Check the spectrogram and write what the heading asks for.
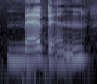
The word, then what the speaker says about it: Mebane: I stopped in Mebane, North Carolina.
